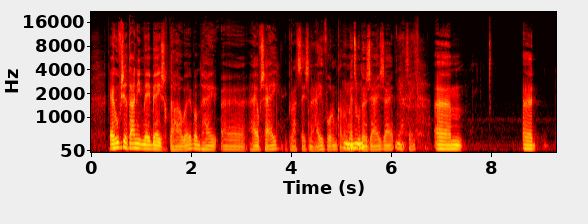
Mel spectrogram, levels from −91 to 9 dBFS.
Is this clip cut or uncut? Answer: cut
